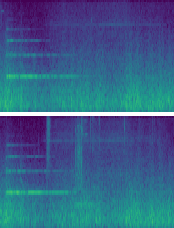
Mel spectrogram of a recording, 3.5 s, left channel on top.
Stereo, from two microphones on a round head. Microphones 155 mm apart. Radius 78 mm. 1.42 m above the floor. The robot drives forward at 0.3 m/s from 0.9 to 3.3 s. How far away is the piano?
About 1.8 m.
